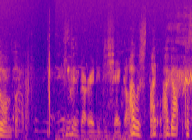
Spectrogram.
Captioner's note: laughter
